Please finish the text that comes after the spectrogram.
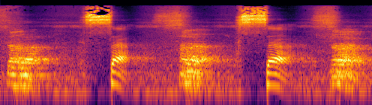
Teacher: Sa, karena dia punya sifat, dan desisannya deras, suaranya keras karena huruf tersebut memiliki sifat sofir, sehingga udaranya keluar dari celah-celah gigi seri atas dan bawah.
